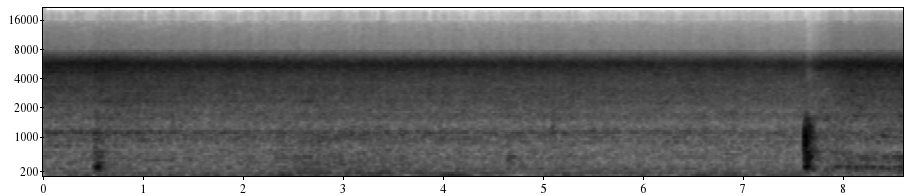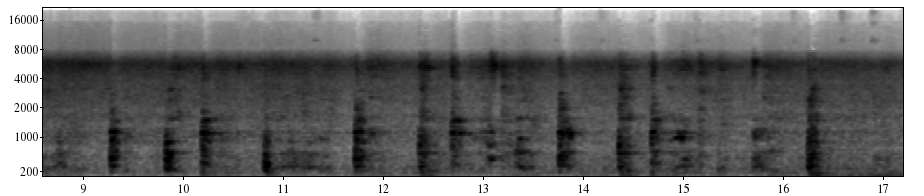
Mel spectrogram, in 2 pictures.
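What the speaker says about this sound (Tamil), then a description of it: "கத்திரிக்காய் நல்லா வதங்கணும்" Brinjal sautés with onion and tomato in a pan under a steady steamy hiss, joined midway by a run of sharp, rhythmic spoon scrapes and clinks as it gets stirred, close and fairly loud.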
